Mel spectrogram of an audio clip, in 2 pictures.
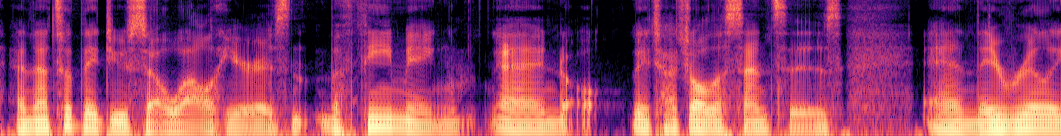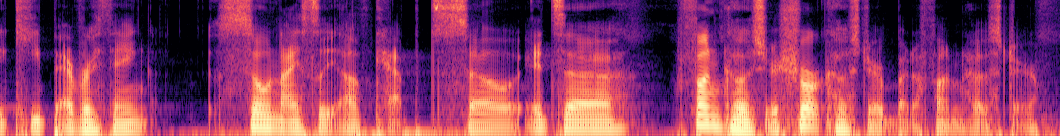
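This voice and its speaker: A man's voice: medium pitch, vocal fry, darkish tone, no echo, studio quality. A man hosting a podcast, chatting casually in a rambling way as he reviews theme park rides, with frequent filler words and asides. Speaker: podcast host.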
